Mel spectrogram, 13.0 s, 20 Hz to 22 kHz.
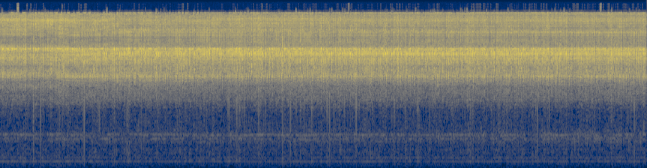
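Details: Tiny brushed motor from a class kit rated for 1.5 V, driven at 32 V and about 1.8 A: a thin, steady high-pitched whine with faint ticking and no low end. Motor overspeeding and heating from overvoltage.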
